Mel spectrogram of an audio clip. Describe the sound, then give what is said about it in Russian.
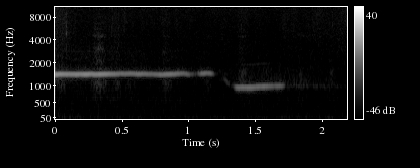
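A man whistles while taking aim: a quiet, pure note held steadily, then dropping to a lower note that he holds until the end. “прицеливается и насвистывает.”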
